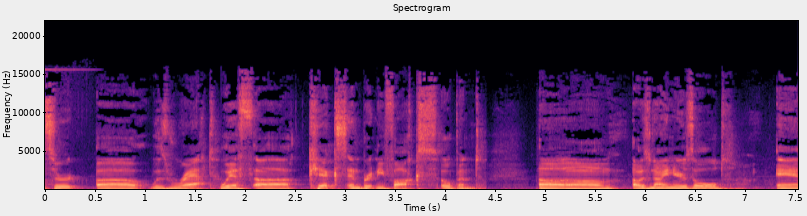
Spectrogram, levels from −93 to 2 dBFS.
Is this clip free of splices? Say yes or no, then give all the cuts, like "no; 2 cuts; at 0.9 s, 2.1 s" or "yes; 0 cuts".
no; 1 cut; at 1.8 s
